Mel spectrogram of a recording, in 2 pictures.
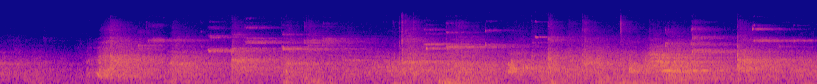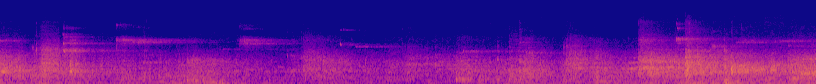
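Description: Shuttlecocks are struck with rackets in a large echoing hall.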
